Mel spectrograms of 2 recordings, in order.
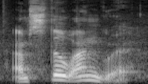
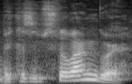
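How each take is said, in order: First: I'm still angry said higher, stress on still; insistent repeat, still stressed high; emphatic repeat. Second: Said in the usual way. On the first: Real, not acted. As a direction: lift the voice and punch still. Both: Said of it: "repeats the words with more force".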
